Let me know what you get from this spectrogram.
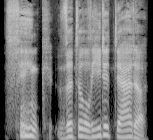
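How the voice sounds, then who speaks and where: A man's voice: sits high, takes it slowly, darkish tone, no echo, clean studio sound, voice pushed up, exaggerated voice. A man voicing a determined, pleading woman warehouse worker in an urgent, insistent way for an audio story.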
